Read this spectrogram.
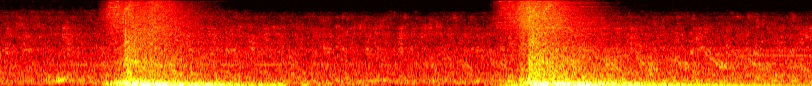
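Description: A game notification sounds with a loud whooshing swell.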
